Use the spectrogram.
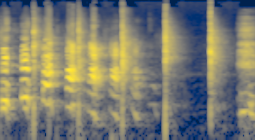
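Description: Several sharp, loud hand claps ring out one at a time with short gaps between them, following a stretch of voices and laughter.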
